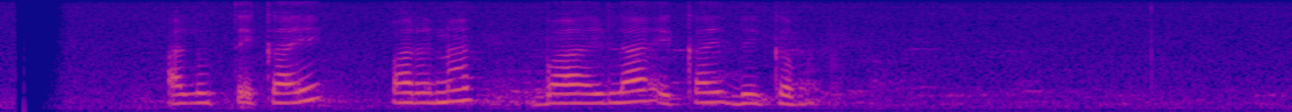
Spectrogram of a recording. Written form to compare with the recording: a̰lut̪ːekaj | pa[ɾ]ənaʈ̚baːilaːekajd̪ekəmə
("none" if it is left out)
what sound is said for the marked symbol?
ɾ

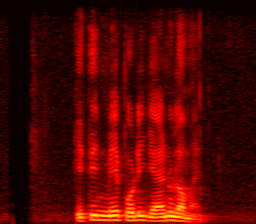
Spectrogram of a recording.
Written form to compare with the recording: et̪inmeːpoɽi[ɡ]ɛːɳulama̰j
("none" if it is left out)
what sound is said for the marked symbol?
ɡ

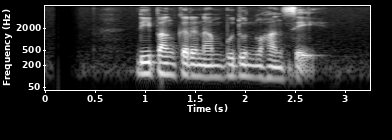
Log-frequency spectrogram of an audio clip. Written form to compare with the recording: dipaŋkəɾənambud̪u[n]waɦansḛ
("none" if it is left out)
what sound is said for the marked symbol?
n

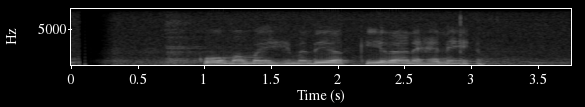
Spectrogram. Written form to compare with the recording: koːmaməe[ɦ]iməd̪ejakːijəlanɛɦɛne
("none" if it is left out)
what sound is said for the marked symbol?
ɦ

